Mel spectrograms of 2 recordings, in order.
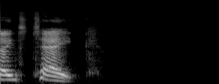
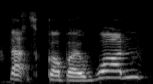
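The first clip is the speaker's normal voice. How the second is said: usual speaking voice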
